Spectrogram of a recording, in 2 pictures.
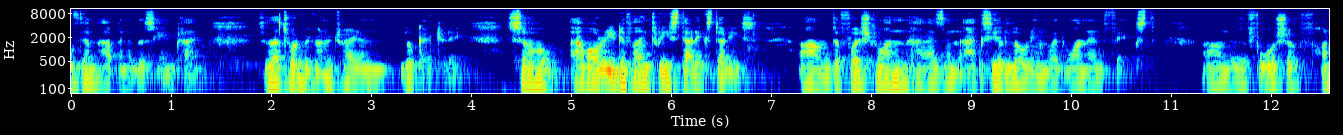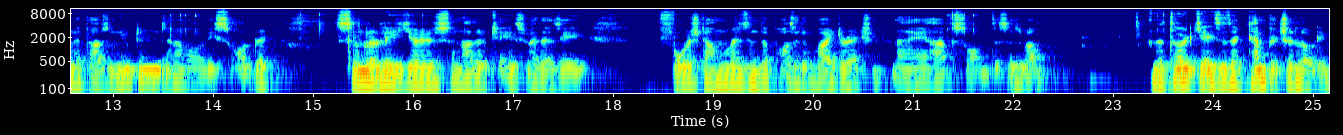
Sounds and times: Speech: 0:00.0 - 0:17.8, 0:18.5 - 0:22.4, 0:23.2 - 0:25.1.

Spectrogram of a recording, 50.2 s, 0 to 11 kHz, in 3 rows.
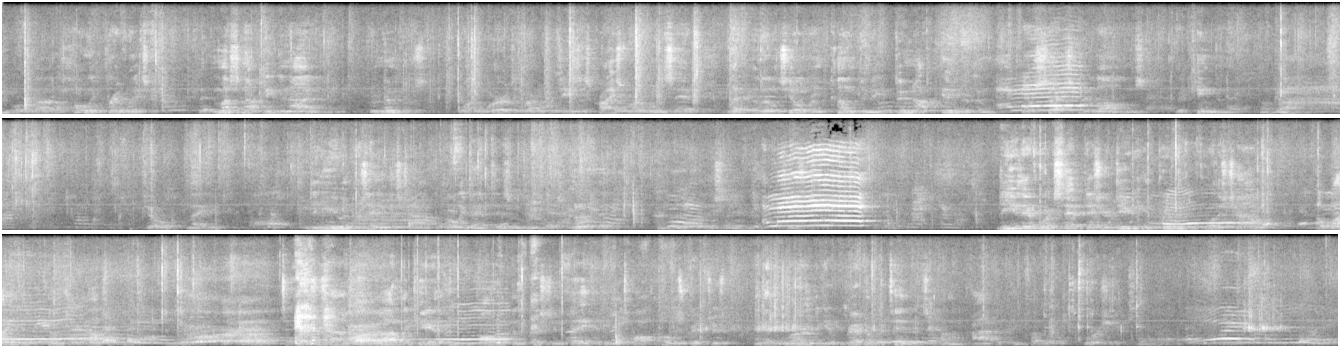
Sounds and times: Male speech, man speaking: 0:00.0 - 0:16.4, 0:18.5 - 0:19.6, 0:20.5 - 0:27.2, 0:29.2 - 0:36.0, 0:36.9 - 0:48.1.

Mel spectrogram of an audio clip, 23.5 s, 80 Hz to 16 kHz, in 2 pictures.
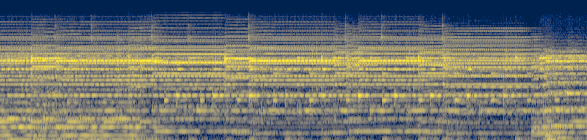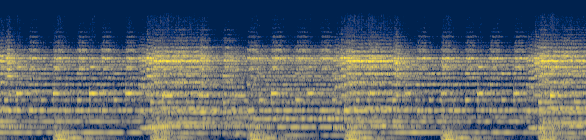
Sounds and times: Inside, large room or hall: 0:00.0 - 0:23.4
Music: 0:00.0 - 0:23.4.

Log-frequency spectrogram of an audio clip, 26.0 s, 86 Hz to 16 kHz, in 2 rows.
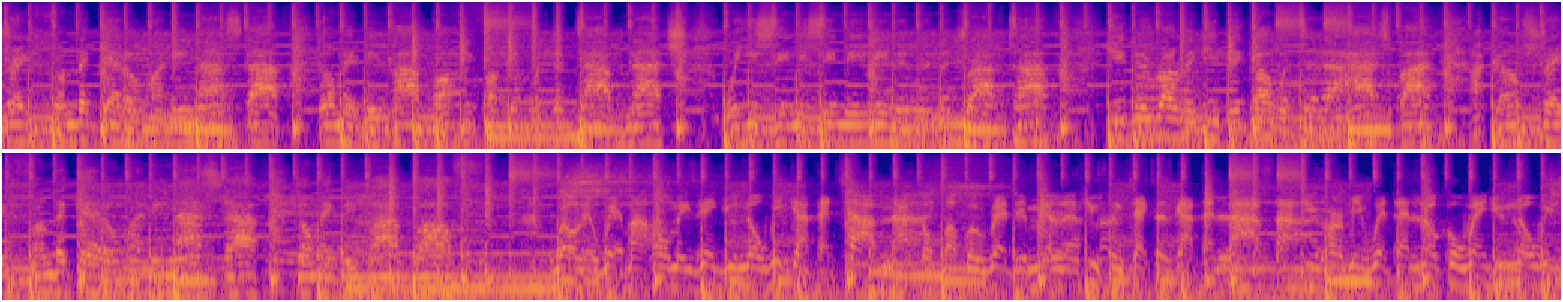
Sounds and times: Music: 0:00.0 - 0:25.9.

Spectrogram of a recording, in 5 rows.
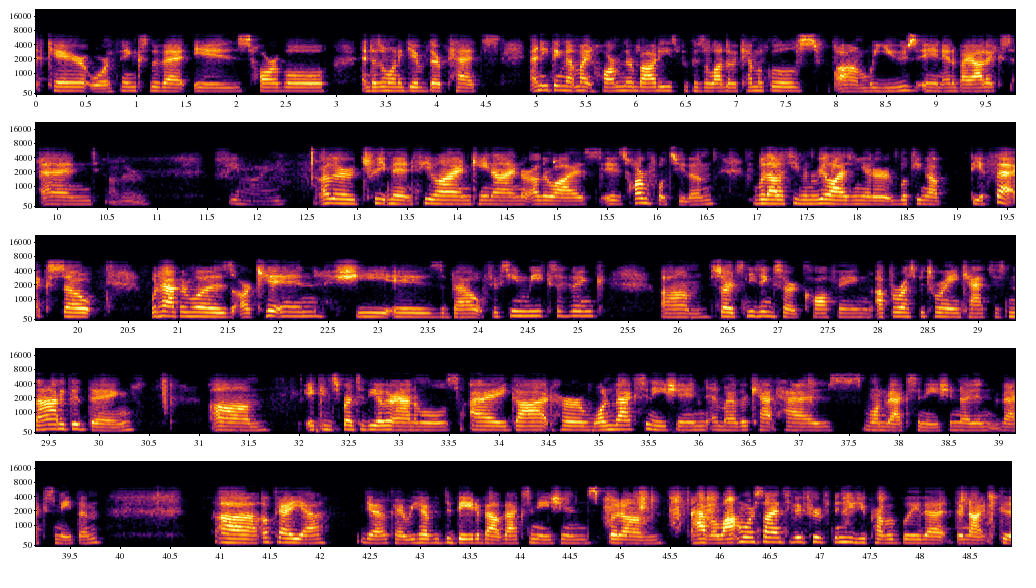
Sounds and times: Speech: 0:00.0 - 0:10.9, 0:11.6 - 0:30.5, 0:31.1 - 0:48.9.

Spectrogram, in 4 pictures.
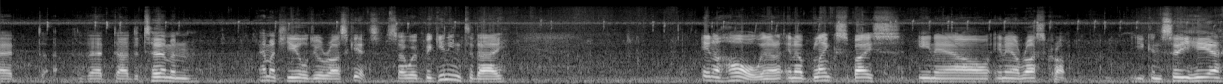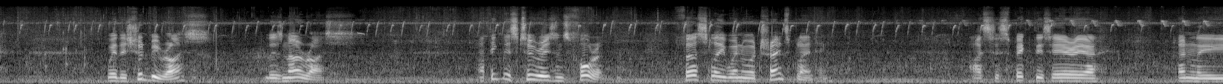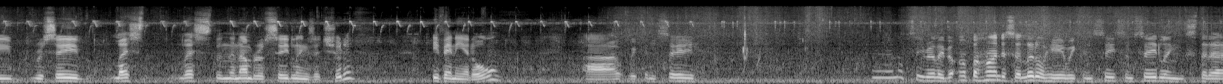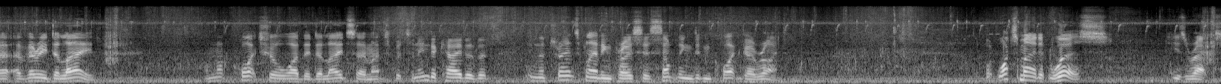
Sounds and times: Speech: 0:00.0 - 0:02.0, 0:02.6 - 0:05.1, 0:07.0 - 0:10.7, 0:11.3 - 0:12.3, 0:13.3 - 0:15.9, 0:17.0 - 0:18.4, 0:19.0 - 0:20.6, 0:21.9 - 0:23.4, 0:24.0 - 0:28.1, 0:28.8 - 0:29.5, 0:30.3 - 0:31.5, 0:33.2 - 0:37.8, 0:38.7 - 0:44.6, 0:46.5 - 0:47.8, 0:48.4 - 0:48.9.

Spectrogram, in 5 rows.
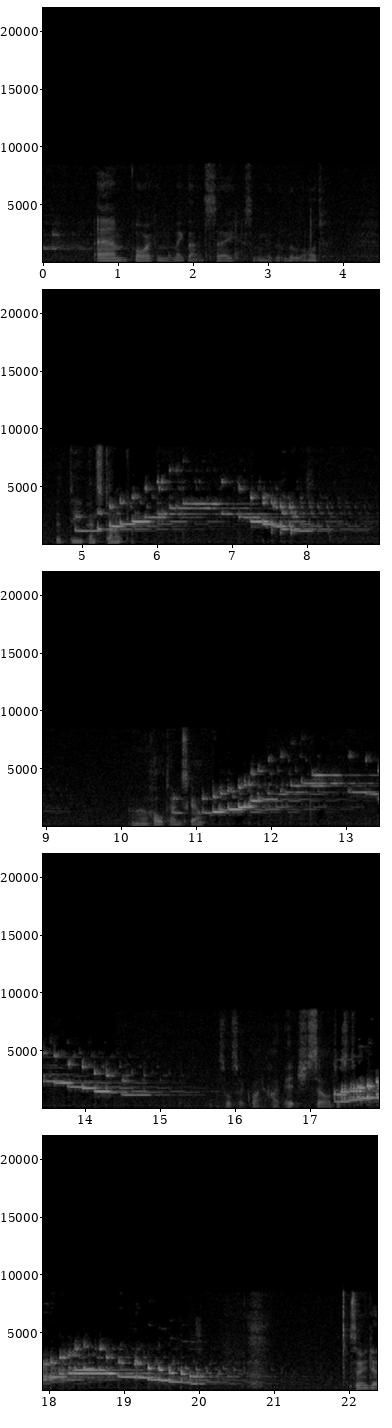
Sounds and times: Harp: 0:04.9 - 0:09.3, 0:10.1 - 0:15.9, 0:17.3 - 0:21.3.

